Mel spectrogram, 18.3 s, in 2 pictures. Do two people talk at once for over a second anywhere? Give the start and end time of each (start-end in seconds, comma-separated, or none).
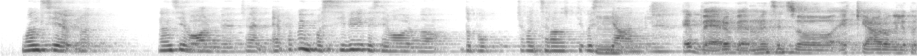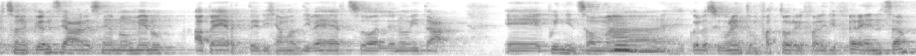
none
